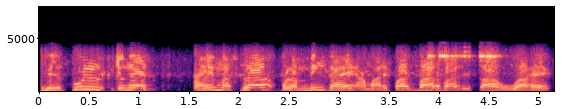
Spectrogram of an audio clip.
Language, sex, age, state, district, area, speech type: Urdu, male, 45-60, Maharashtra, Nashik, urban, conversation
